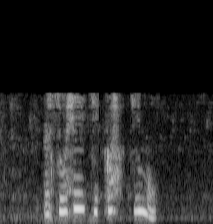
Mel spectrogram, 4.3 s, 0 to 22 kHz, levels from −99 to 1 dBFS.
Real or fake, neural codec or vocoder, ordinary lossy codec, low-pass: real; none; AAC, 16 kbps; 7.2 kHz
